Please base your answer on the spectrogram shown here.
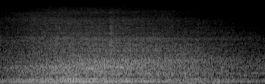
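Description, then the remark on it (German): Steady roar of road traffic, with cars bearing Spanish and French number plates in roughly equal numbers swishing along the broad through-road of the small town of Hivia, a low engine rumble underneath and a broad rushing hiss that swells and fades slightly. “In den Gässchen hört man spanische und französische Wortfetzen, etwa genauso viele Autos mit dem einen und dem anderen Kennzeichen rauschen über die breite Durchgangsstraße.”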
